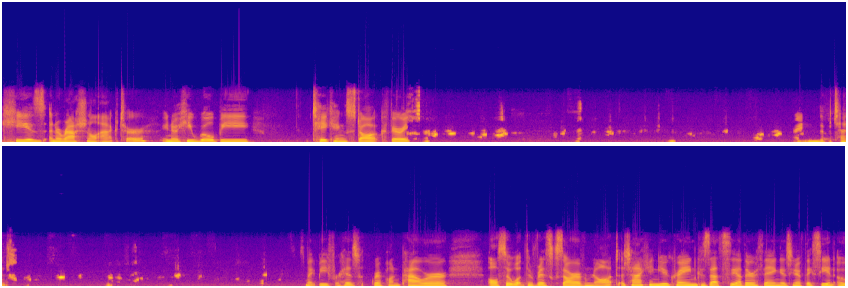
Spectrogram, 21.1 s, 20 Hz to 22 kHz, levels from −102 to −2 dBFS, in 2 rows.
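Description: From 5.05 to 6.33 s the other side's voice leaks through at about 5 dB below the speech, likely residual loudspeaker echo that the echo canceller failed to remove. Further leaks occur at 6.87 to 7.26, 8.22 to 8.65, 9.64 to 9.74, 10.29 to 11.35 (about 5 dB above the speech) and 12.19 to 12.75 s. Overlapping these, from 5.1 to 6.4 s and again from 7.01 to 14.35 s, the near talker's speech is suppressed in double talk, dipping by up to about 40 dB, likely because the canceller attenuated speech and echo together.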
